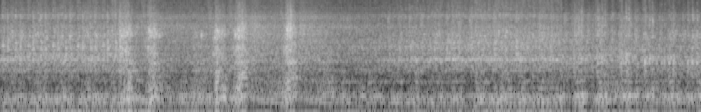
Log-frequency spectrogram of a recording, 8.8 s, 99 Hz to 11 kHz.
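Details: Ford F100 new engine, cold start before warm-up: loose, uneven hollow knock over the exhaust rumble, typical piston slap when cold; loud fuel pump also present; otherwise runs fine.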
